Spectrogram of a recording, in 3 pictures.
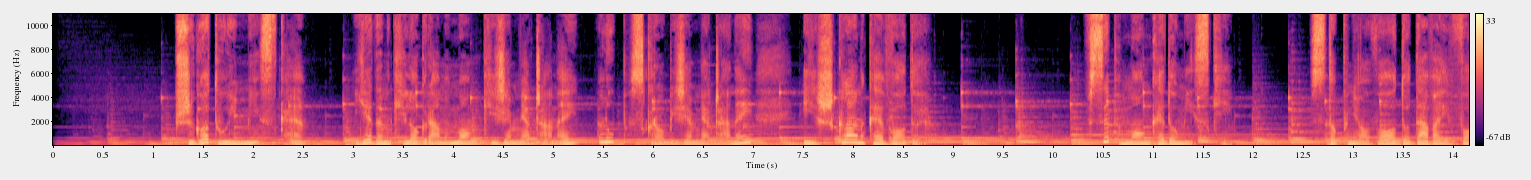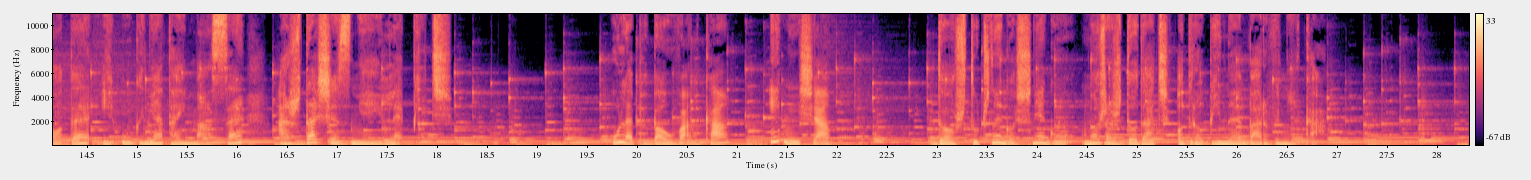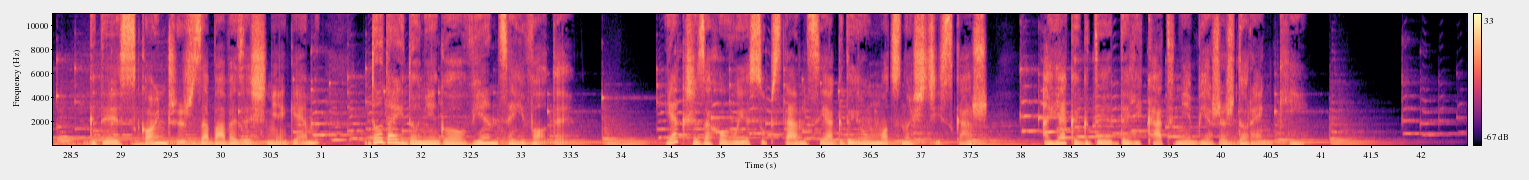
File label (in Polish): narracja; czasopismo mis; zima; eksperyment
